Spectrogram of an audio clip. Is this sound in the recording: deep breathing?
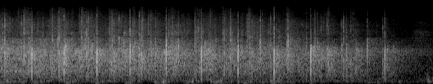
no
